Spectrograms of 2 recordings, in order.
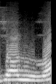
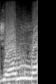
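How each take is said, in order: First: জন্ম as "jon-mo"; sounded m. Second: জন্ম with one doubled nasal, "jonno"; expected doubled consonant. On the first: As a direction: say জন্ম with n then a clear m. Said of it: "কিন্তু না, হবে". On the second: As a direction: say জন্ম without a separate n-m cluster. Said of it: "উচ্চারণ হওয়ার কথা ছিল". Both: Shown as a demonstration.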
